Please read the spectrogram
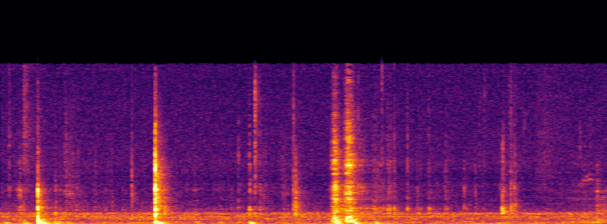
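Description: Scattered sharp clicks and light scraping from handling and prying at the glued housing of a portable Bluetooth speaker, about six clicks spread unevenly, two of them close together a little past the middle.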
